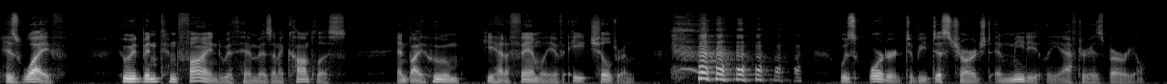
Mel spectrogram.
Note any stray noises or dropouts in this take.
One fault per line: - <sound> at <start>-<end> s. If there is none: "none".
- laugh at 6.7-8.0 s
